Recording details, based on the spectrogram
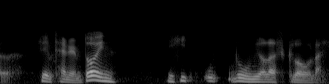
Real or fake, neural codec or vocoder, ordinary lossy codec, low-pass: fake; codec, 24 kHz, 0.9 kbps, WavTokenizer, large speech release; none; none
